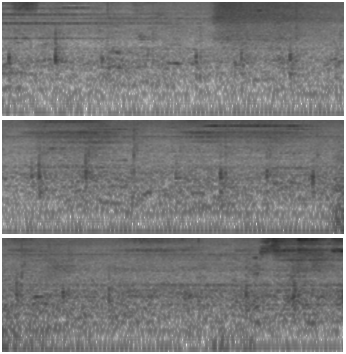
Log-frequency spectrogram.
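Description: A train rumbles along the rails with clattering wheels and high-pitched wheel squeals, a steady loud rolling noise throughout, with some faint voices in the background.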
